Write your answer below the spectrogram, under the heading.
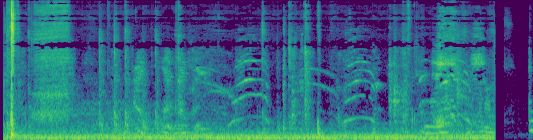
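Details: Angry domestic cat giving a run of drawn-out yowls, each arching up then sliding back down in pitch, several in close succession midway through, over a steady low rumbling background noise.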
